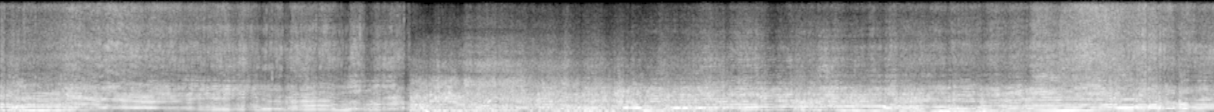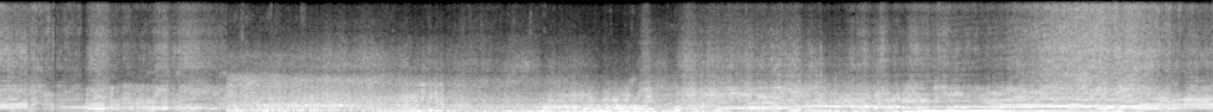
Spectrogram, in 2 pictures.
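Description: Hillclimb race cars' engines revving hard as they climb one after another, the engine note rising and falling with each gear change and corner. The sound changes abruptly several times as one car gives way to the next.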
